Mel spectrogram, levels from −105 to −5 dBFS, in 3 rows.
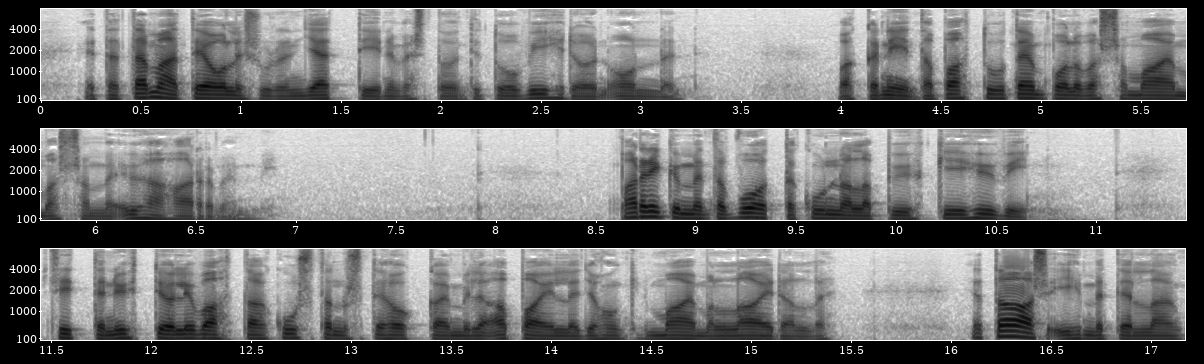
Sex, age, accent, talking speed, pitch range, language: male, 30-49, native, 105 wpm, 100-120 Hz, Finnish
